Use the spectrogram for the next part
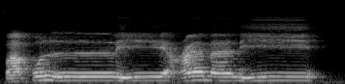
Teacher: lam di sini juga berharokat kasroh bertemu dengan ya mati, maka hukum bacanya adalah mad tobi'i atau mad asli, dibacanya 2 ketukan.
